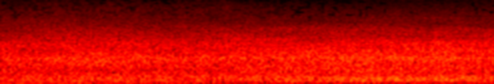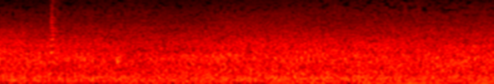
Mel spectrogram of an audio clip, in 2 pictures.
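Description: Steady outdoor background noise: an even, continuous rush with a low rumble underneath and no distinct events.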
